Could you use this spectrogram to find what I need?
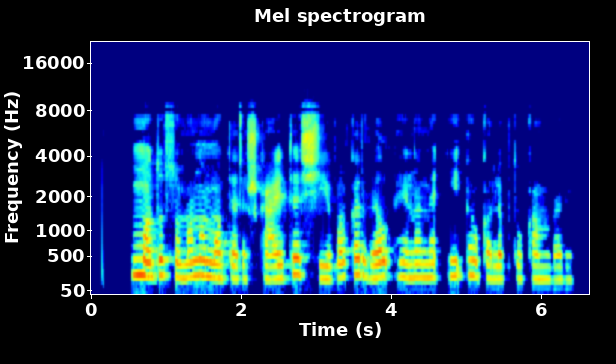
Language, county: Lithuanian, Marijampolė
